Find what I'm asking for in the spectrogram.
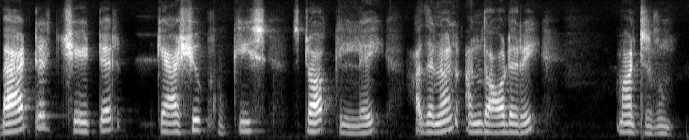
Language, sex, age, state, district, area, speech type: Tamil, female, 45-60, Tamil Nadu, Pudukkottai, rural, read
